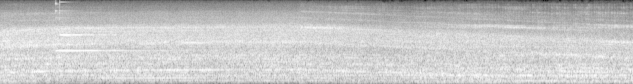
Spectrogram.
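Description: Benchtop table saw running at full speed with a steady motor whine, cutting through a block of scrap wood.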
